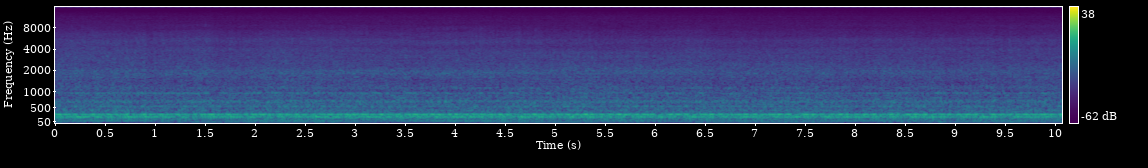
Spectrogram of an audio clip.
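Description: A passenger ship's engine running steadily while the ship is under way, a constant drone with a strong low hum.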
